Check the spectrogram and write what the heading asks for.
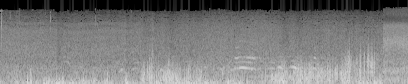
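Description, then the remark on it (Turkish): A flash flood rushes down the Şıkpınar Vaskit stream about half an hour after heavy rain, in a loud, steady roar that barely changes from start to finish, with brief faint voices surfacing under the churning noise. “Az önce yağan yağmurun yaklaşık yarım saat sonrasında Şıkpınar Vaskit çayına gelen sel.”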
